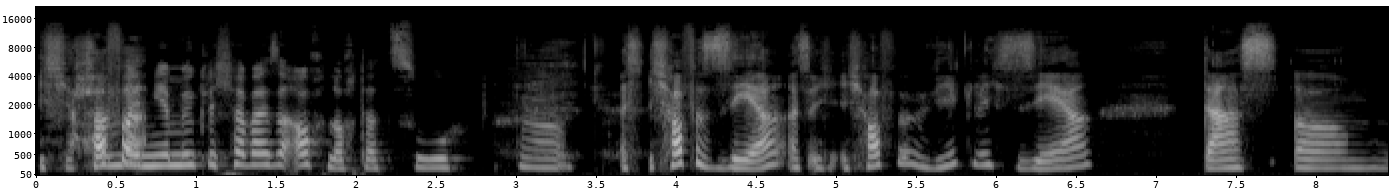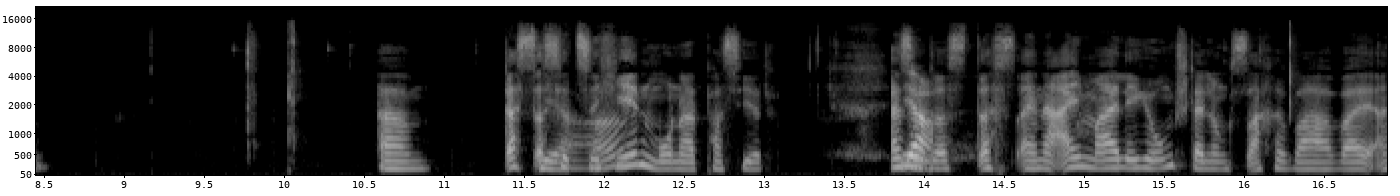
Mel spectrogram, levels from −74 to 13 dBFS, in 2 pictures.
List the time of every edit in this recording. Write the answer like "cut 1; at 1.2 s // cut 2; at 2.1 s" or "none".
cut 1; at 11.2 s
